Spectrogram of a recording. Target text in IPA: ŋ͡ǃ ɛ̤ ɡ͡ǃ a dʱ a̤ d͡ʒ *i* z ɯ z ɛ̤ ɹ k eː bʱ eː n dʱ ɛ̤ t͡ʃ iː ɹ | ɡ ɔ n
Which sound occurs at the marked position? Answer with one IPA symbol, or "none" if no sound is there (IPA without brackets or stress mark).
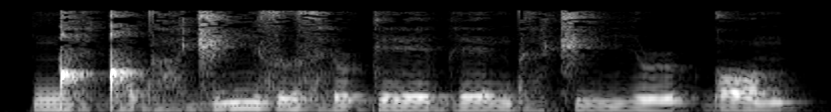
iː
